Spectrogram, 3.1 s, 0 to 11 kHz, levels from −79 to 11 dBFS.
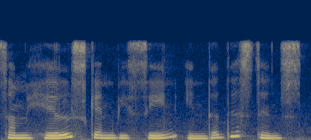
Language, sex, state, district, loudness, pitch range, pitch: English, female, Assam, Kamrup Metropolitan, -14 LUFS, 185-220 Hz, 195 Hz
